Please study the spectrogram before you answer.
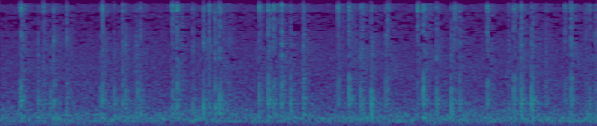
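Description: Fingernails from both hands tap rapidly on the solid glass screen of a tablet lying face-up on a fur rug. The result is a quiet, dense patter of short, dry clicks that stop almost instantly, with little ring.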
